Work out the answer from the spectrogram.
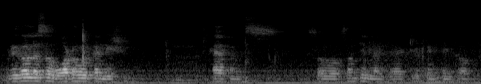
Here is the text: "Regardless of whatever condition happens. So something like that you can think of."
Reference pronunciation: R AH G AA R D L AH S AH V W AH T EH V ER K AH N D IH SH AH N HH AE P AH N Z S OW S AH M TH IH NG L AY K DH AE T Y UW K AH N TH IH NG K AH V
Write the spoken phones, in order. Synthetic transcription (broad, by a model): R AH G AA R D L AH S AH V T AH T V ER K AH N D IH SH AH N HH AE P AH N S S OW S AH M T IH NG L AY K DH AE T Y UW K AH N T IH NG K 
